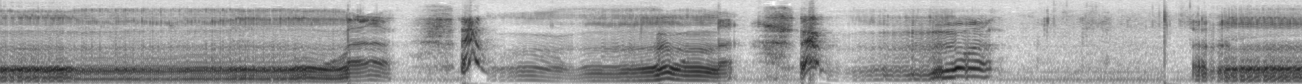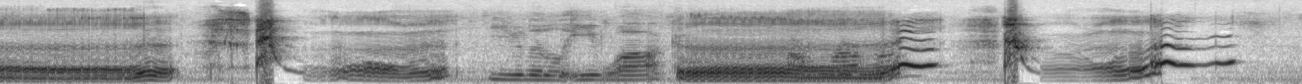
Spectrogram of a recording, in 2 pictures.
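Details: Shih Tzu puppy named Gracie Mae, getting sleepy, vocal and yawning: long wavering whines and warbling moans in several bursts, some sliding up and down, with a woman talking softly to her.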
